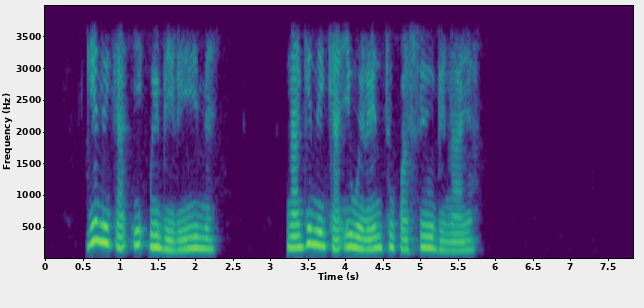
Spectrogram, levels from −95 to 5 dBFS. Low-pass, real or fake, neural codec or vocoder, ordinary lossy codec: 3.6 kHz; real; none; none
